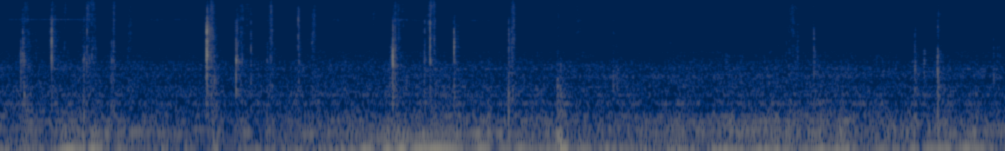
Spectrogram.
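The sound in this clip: Tarot cards are handled and drawn from a deck, with many crisp flicks, snaps and riffles scattered irregularly across ten seconds and no voices.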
